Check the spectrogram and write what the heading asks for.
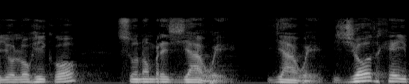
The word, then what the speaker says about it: Yahweh: Su nombre es Yahweh. Yahweeh. Yod. Hey B hey no se pronuncia como y sino como ya.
